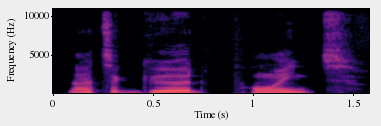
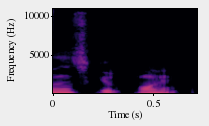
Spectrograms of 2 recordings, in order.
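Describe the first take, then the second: First: Higher, louder and slow, leaning on good; emphatic. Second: Said in the usual way. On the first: Acted. Mocking the kid's remark, slow emphatic stress on good. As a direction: drag out That's a good point, hitting good.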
